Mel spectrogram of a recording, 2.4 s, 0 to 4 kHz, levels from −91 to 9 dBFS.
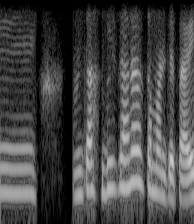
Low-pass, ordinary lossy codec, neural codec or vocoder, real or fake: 3.6 kHz; Opus, 24 kbps; none; real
